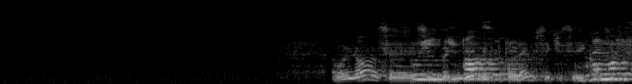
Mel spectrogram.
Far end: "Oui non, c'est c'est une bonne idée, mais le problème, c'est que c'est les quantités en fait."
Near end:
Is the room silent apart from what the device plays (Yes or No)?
No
